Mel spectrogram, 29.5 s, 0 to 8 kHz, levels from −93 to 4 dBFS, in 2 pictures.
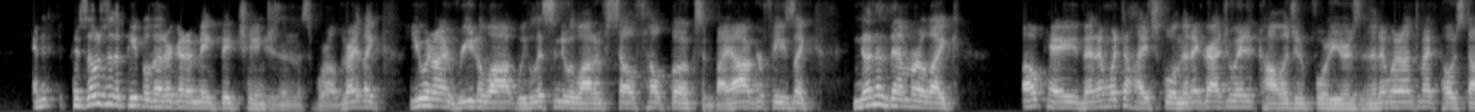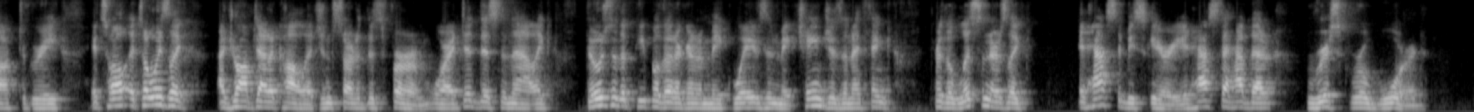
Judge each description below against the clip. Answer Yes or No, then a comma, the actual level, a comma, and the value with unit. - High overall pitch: No, medium, 140 Hz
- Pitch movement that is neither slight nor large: Yes, average, 3.3 semitones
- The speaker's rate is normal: No, fast, 235 wpm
